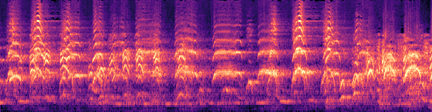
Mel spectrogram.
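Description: Monkey chattering and screeching: quick calls that rise and fall in pitch, several a second, growing busier towards the end.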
